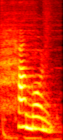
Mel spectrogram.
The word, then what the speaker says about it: jamón: A gente vai ter a palavra jamón, por exemplo, ok? Jamón, que se escreve com J, significa presunto.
